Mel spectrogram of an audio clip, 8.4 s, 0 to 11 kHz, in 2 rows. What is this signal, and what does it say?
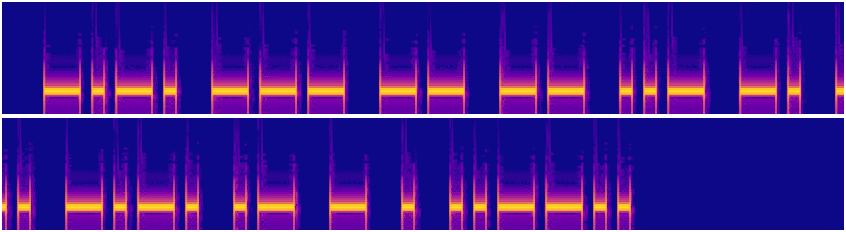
Morse code, heard as a keyed tone, about 20 wpm, 700 Hz. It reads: COMMUNICATE?
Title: Sentences from Top 1300 Words 20wpm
